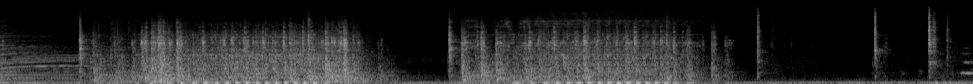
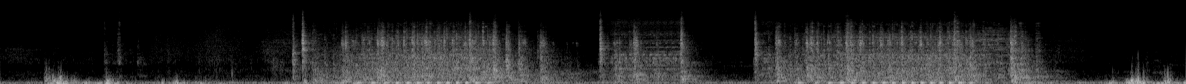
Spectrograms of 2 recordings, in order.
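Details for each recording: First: International Cub Lowboy 154 after coil, points and condenser replacement: starter churns about three and a half beats a second in two long bursts with no firing; no spark because distributor rotor was left out. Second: International Cub Lowboy 154 after coil, points and condenser replacement and refitting forgotten distributor rotor: cranking bursts, then engine catches and runs unevenly with loud surges before settling; ignition firing, normal start and idle.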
